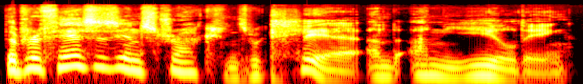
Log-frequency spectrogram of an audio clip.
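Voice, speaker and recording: A man's voice: mid-range voice, wildly swooping pitch, moderate pace, no echo, studio quality. A man reading scripted narration for a gothic audio drama.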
